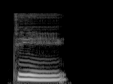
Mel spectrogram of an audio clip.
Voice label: "得", Chinese

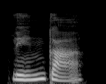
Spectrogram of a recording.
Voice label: "灵感", Chinese

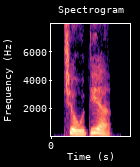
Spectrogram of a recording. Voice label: "酒店", Chinese

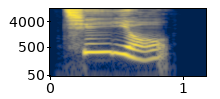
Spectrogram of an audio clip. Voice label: "亲友", Chinese

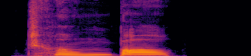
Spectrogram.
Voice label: "承包", Chinese

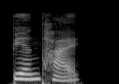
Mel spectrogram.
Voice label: "编排", Chinese

